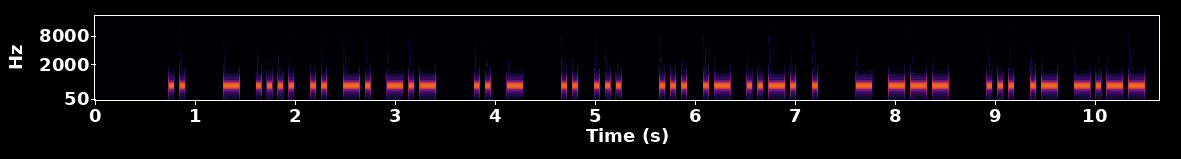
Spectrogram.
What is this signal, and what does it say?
Morse code, heard as a keyed tone, about 22 wpm, 700 Hz. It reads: I THINK IT IS SAFE TO SAY
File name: Sentences with 7-Word Phrases - 22wpm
